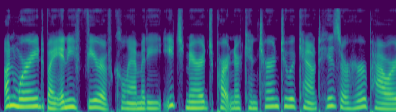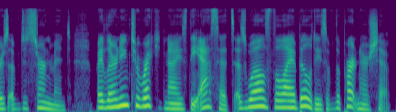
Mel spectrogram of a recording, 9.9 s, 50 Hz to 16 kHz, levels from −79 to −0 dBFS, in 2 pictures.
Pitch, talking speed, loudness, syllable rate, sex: 200 Hz, 200 wpm, -18 LUFS, 6.0 syllables/s, female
